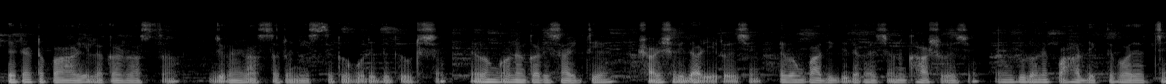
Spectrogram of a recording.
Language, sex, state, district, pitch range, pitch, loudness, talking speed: Bengali, male, West Bengal, Jalpaiguri, 95-110 Hz, 100 Hz, -35 LUFS, 190 wpm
